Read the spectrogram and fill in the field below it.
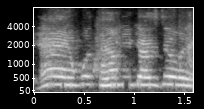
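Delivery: high-pitched imitation of a wife yelling; mock yell. Wife yelling down the alley at intruders, mock yell. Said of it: "my wife is yelling down the alley".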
